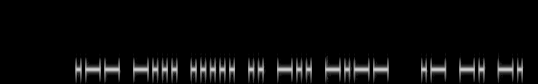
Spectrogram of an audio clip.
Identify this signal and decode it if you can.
Morse code, heard as a keyed tone, about 25 wpm, 700 Hz. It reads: WB5IDY ANN
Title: K1USN SST QSO Practice - 25wpm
